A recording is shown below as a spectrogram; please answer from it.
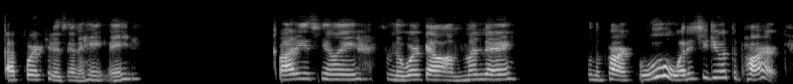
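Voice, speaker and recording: A woman's voice: on the high side, normal speed, pauses often, a bit bright, rough recording. A woman in her forties, slightly out of breath from cardio, chatting on a live stream and reading viewers' comments aloud. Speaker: fitness streamer.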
